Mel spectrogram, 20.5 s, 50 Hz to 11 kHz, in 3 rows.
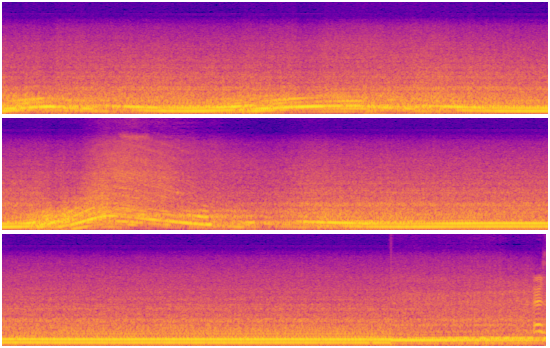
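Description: A 1999 Lamborghini Diablo engine idles loudly, then one quick rev sweeps up sharply toward 7,000 RPM and falls back to a steady idle, close to the microphone.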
